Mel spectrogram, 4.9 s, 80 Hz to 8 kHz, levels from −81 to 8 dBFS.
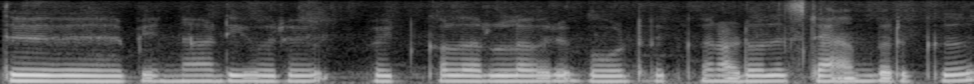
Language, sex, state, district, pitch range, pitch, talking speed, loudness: Tamil, female, Tamil Nadu, Kanyakumari, 185-195 Hz, 195 Hz, 135 wpm, -15 LUFS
